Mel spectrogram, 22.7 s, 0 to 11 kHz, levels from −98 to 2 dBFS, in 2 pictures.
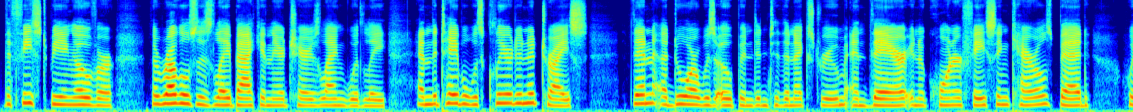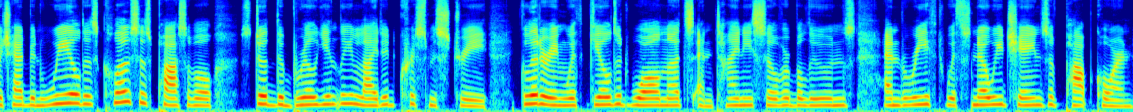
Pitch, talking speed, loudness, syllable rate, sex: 210 Hz, 175 wpm, -22 LUFS, 4.9 syllables/s, female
